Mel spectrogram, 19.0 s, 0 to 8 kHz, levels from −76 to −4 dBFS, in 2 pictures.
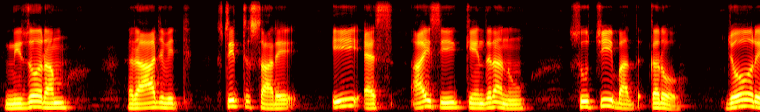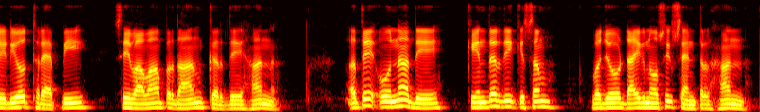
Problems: none marked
